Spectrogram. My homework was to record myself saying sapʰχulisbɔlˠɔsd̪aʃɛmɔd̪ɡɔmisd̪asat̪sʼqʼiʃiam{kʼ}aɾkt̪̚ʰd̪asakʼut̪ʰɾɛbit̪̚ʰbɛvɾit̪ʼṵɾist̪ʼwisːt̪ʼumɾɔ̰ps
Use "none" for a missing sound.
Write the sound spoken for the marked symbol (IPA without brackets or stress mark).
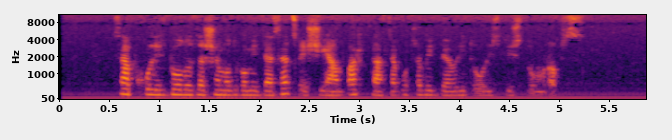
pʼ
